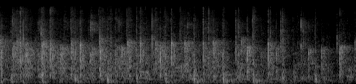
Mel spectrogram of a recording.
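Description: A round of applause: many hands clapping in a dense, steady patter for a few seconds, moderately loud and without a break, with no voices standing out.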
